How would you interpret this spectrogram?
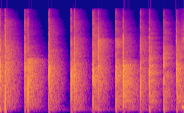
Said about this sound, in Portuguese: Ah, palmas, preciso de palmas. palmas.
